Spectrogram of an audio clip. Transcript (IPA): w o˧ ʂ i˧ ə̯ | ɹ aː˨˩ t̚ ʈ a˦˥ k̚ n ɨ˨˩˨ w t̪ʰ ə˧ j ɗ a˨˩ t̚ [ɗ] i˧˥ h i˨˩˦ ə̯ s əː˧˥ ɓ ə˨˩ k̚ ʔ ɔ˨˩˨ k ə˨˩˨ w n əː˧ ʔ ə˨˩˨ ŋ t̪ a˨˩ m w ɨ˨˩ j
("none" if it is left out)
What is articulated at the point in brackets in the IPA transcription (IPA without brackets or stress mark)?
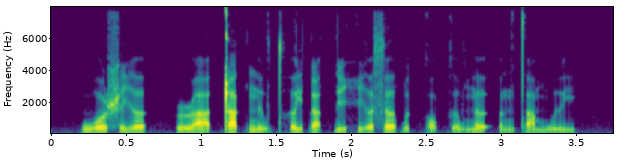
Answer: ɗ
